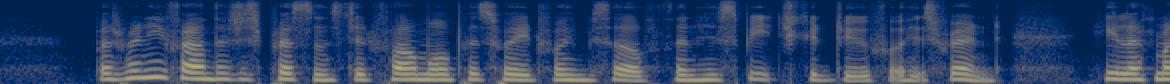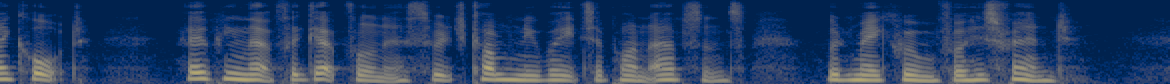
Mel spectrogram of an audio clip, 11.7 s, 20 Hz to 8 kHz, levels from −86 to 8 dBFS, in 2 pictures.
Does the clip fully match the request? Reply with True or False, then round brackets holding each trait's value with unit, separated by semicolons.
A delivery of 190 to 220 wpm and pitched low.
False (200 wpm; 185 Hz)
